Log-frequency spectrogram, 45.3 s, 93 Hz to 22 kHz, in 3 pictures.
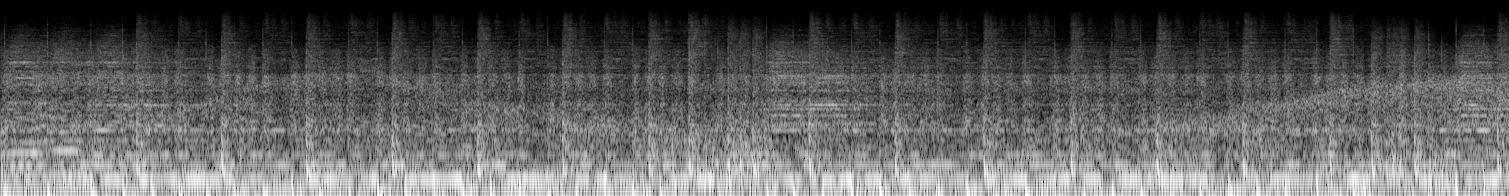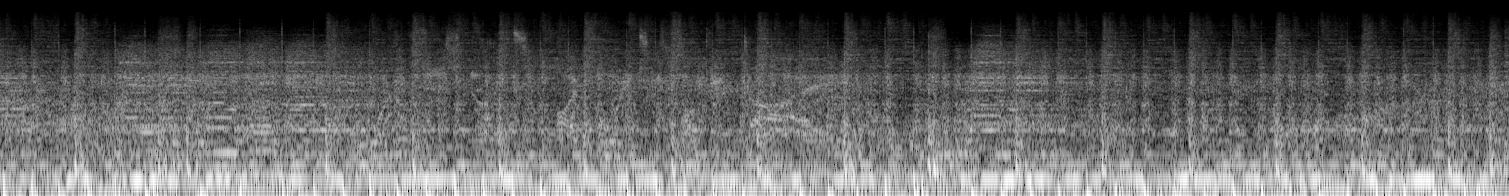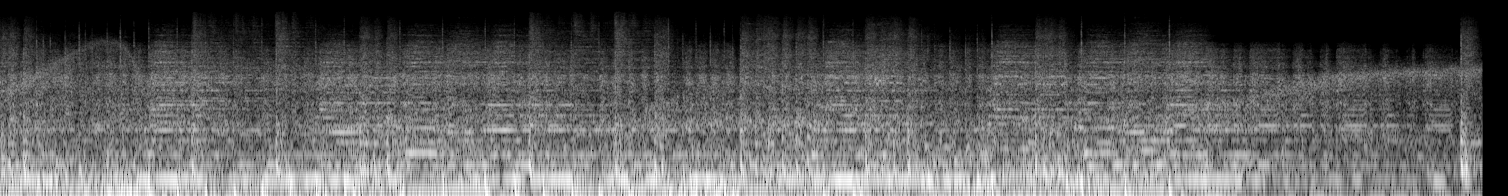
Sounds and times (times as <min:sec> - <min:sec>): Heavy metal: 0:00.0 - 0:45.0.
